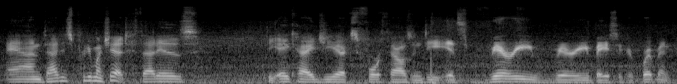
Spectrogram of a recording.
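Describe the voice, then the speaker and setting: A man with a medium-pitched, sharp-toned voice talks at a normal speed while demonstrating audio equipment. His demo is casual and unscripted, loose and somewhat hesitant, and he readily admits what he doesn't know. The home recording is clearly noisy.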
